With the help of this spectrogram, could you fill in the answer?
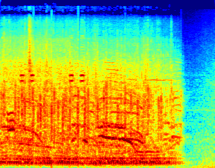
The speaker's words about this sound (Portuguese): O corpo do cantor foi enterrado ao som de palmas.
